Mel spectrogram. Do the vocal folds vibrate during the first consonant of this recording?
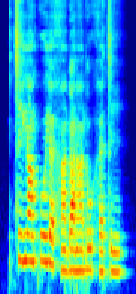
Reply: no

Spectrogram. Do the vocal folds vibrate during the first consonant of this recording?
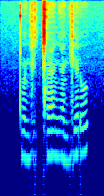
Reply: no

